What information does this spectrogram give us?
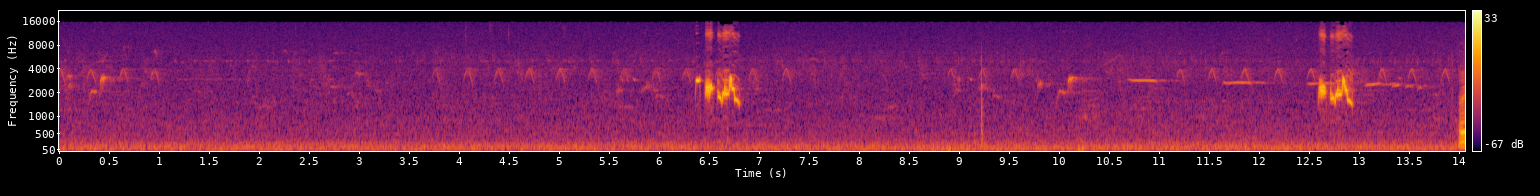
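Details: At a decoy fight trap for red-whiskered bulbuls on 13 February 2016, two loud, bubbling three-note song bursts come about six seconds apart, while softer high chirps from other birds continue in the background.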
